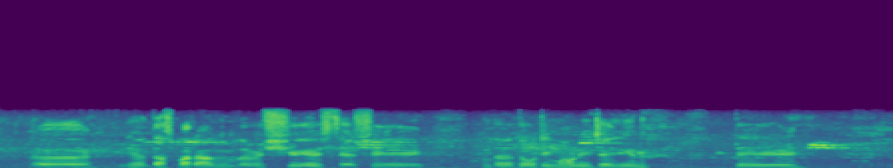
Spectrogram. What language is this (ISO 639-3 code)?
doi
